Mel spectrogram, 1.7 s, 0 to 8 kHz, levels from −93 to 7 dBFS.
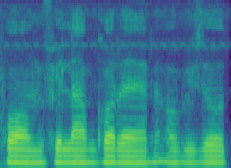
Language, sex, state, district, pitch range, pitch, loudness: Chakma, male, Tripura, Dhalai, 110-120 Hz, 115 Hz, -16 LUFS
